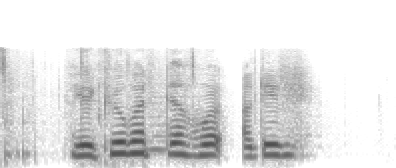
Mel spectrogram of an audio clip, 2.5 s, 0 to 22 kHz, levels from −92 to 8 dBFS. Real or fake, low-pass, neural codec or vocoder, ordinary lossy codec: fake; none; codec, 16 kHz, 1 kbps, X-Codec, HuBERT features, trained on balanced general audio; none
